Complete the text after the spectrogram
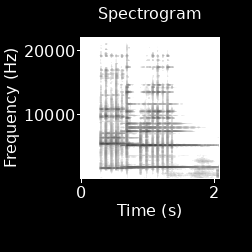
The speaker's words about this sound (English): That is the sound of a new Pimping Bell.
